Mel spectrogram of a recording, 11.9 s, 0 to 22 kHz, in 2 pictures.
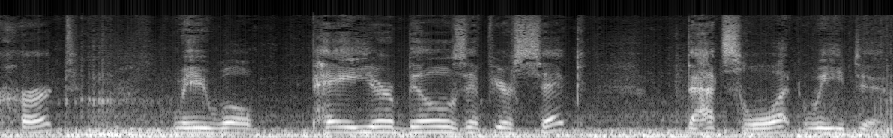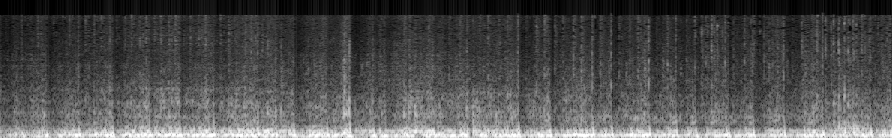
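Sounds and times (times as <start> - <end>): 
car engine roaring as the car drives off: 0.0 - 11.8
speech: 0.1 - 6.2.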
